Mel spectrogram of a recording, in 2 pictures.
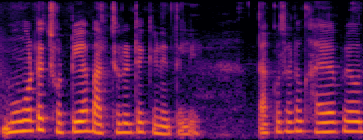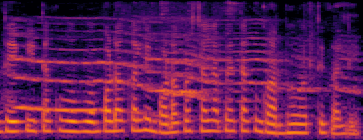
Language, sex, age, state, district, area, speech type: Odia, female, 45-60, Odisha, Cuttack, urban, spontaneous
